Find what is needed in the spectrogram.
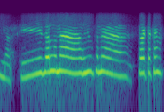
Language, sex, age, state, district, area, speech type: Santali, male, 45-60, Odisha, Mayurbhanj, rural, conversation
